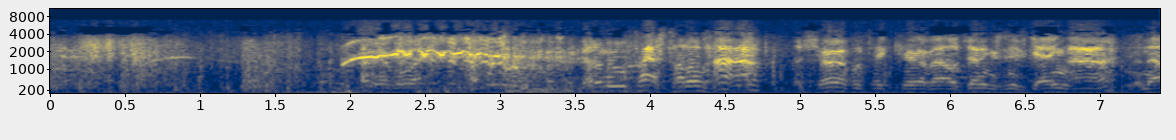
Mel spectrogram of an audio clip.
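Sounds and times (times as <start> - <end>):
horse hooves clip-clopping: 0.0 - 7.3
horse whinnying: 1.9 - 3.8
speech: 3.9 - 7.3.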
